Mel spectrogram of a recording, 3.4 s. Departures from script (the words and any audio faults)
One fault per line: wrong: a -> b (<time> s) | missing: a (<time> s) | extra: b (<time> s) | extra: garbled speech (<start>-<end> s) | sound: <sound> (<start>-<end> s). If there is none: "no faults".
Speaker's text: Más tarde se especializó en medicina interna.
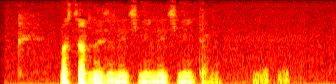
wrong: especializó -> medicina (1.2 s)
sound: laugh (2.5-2.9 s)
